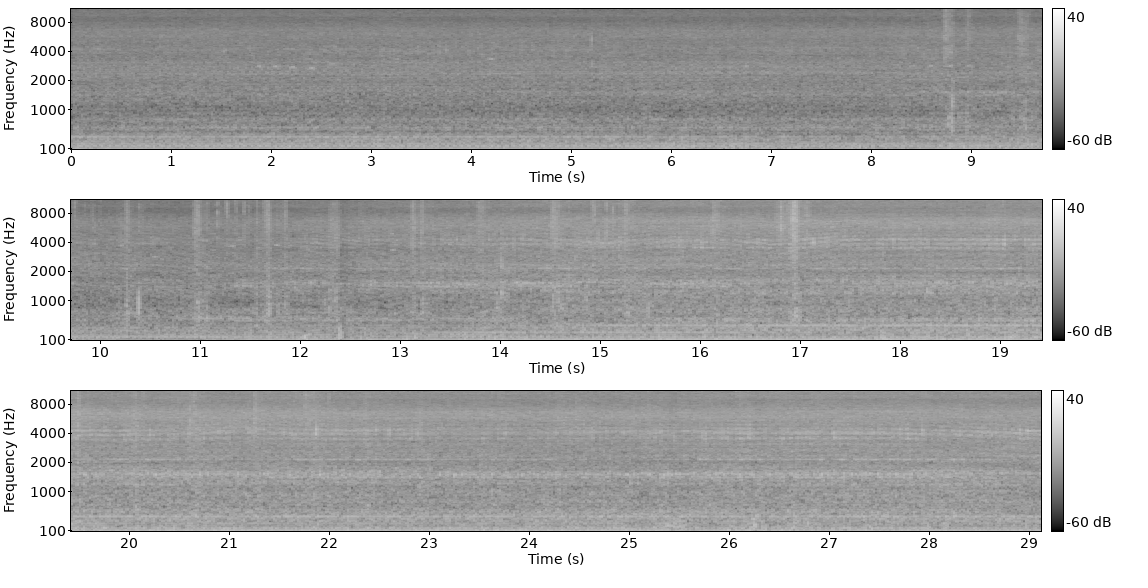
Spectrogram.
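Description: An engine running steadily at idle, getting louder about halfway through, with a few sharp clicks and knocks.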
